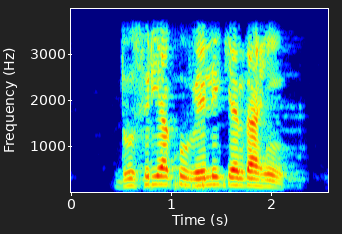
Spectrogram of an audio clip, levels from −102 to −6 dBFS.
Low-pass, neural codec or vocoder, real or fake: 3.6 kHz; none; real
